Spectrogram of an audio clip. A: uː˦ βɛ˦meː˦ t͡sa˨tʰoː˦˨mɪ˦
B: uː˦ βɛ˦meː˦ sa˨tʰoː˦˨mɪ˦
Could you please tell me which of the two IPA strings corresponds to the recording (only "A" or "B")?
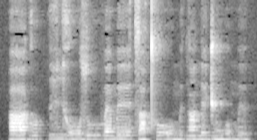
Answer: A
